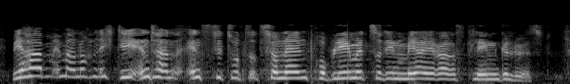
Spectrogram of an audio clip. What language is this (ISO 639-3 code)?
deu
